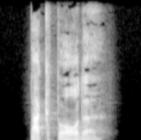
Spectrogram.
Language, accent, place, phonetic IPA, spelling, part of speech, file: German, Germany, Berlin, [ˈbakˌbɔʁdə], Backborde, noun, De-Backborde.ogg
- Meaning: nominative/accusative/genitive plural of Backbord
